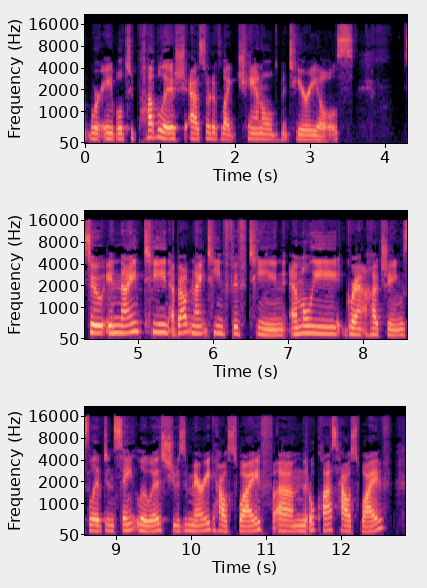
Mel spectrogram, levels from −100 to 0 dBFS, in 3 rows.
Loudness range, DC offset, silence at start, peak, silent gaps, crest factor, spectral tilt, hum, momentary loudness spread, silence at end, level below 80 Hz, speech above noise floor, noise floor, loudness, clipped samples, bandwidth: 3 LU; under 0.1%; 0 s; -2 dBFS; none; 18 dB; -3 dB/octave; none; 8 LU; 0.25 s; -66 dBFS; 39 dB; -58 dBFS; -19 LUFS; under 0.1%; 16.5 kHz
